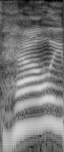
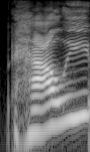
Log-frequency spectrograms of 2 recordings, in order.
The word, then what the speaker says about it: Halle: was saying it right It's Hali Bailey because then there's Halib Berry and I remember it's Halley pronounced the same with similar last names Hi Bailey God I had it right the first time It's not Haley Bailey No Old man Talius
